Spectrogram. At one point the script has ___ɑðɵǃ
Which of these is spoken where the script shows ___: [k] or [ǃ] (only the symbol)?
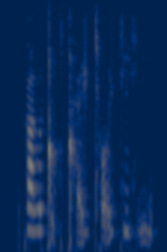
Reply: k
